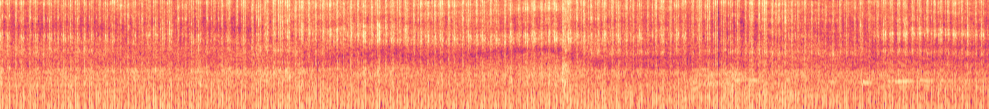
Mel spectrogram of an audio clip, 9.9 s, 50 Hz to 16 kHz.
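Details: 1947 Farmall Cub with a replacement engine, running with a steady chug that stumbles now and then; one cylinder missing from a stuck valve.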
